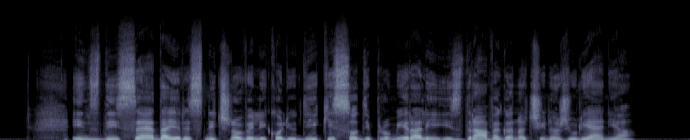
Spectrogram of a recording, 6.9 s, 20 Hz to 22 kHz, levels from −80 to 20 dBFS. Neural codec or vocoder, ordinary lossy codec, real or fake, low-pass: none; none; real; 19.8 kHz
